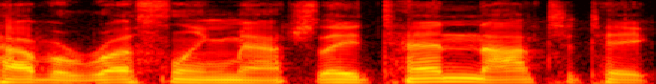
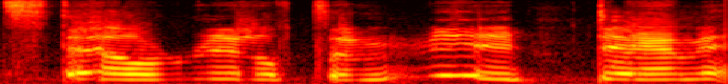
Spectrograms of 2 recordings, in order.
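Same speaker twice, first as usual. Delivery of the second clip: mock crying, higher; 12 semitones higher than usual. Retelling a grown man at a wrestling convention: imitating a crying fan. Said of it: "and he's crying".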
